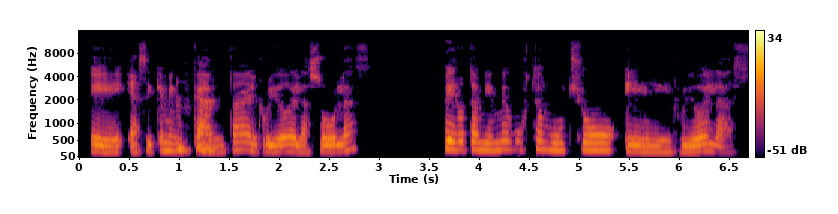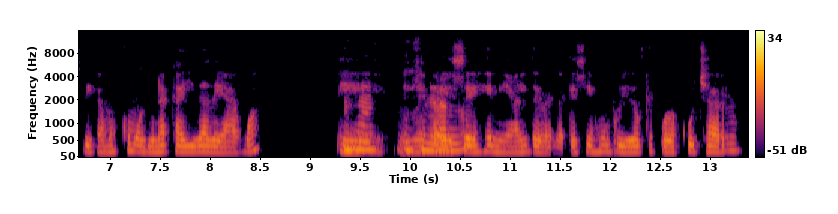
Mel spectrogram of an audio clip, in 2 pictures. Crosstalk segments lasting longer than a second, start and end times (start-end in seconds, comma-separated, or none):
9.3-10.7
